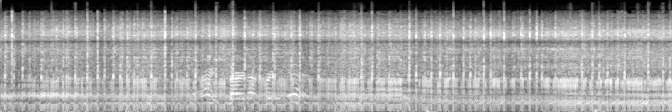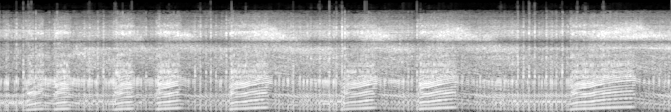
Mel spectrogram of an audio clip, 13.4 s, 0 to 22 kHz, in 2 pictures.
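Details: Older Echo SRM 2201 trimmer, 21.2cc two-stroke, choke and primer-bulb start. Buzzes steadily, then rises and falls cleanly with repeated throttle blips and holds idle: normal two-stroke running, stayed running this time.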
